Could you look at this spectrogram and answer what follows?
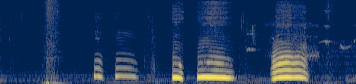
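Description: In the video game Medieval Dynasty, an owl hoots several times in a broken series of clear, wavering calls, fairly close, with faint ambient sound between.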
